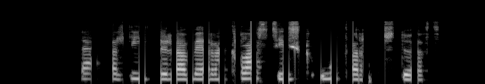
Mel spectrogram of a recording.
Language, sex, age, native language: Icelandic, male, 12, Icelandic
